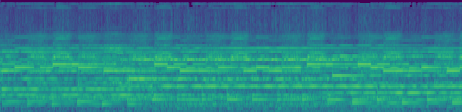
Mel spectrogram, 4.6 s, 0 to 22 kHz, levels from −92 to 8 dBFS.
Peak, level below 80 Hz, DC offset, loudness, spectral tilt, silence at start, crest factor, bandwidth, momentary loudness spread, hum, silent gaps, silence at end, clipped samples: -6 dBFS; -54 dBFS; under 0.1%; -16 LUFS; -1 dB/octave; 0 s; 12 dB; 19 kHz; 2 LU; none; none; 0 s; under 0.1%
